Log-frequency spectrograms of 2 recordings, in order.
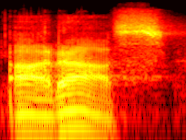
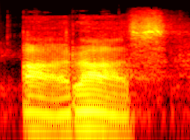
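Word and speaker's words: harás: be a must right Aras we're never pronouncing the H remember H is always silent Aras and yeah uh this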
